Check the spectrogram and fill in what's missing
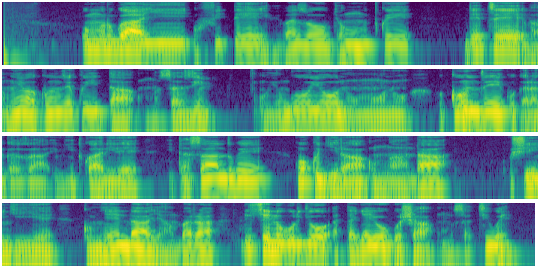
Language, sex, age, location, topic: Kinyarwanda, male, 25-35, Huye, health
